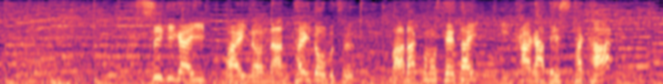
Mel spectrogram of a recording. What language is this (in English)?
Japanese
